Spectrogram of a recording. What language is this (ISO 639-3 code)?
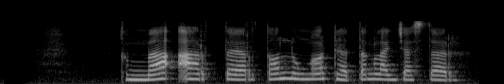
jav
